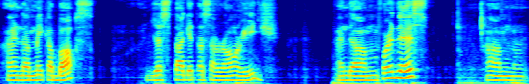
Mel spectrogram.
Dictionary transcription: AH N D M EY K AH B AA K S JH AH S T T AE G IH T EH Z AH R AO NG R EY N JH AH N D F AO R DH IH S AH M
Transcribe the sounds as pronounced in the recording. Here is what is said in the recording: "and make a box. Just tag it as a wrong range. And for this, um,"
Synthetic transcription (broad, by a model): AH N D M EY K AH B AA K S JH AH S T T G IH T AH S AH R AO NG R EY JH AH N D F AO R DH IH S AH M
